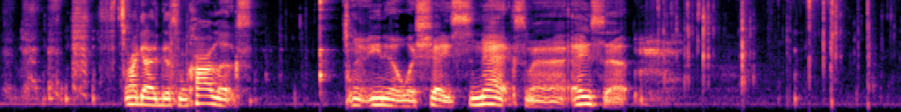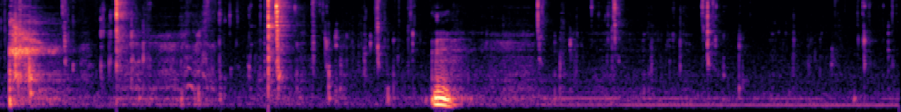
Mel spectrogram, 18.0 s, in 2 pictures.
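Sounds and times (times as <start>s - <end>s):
close chewing with mouth smacks: 6.7s - 13.3s, 14.4s - 18.0s.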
